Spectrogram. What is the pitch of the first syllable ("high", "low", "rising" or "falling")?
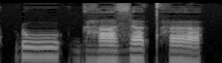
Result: high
